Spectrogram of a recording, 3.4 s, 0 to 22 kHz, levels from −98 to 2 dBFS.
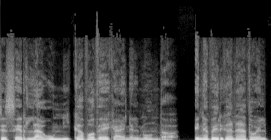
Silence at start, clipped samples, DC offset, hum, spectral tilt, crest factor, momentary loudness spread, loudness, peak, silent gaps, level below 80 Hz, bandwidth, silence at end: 0 s; under 0.1%; under 0.1%; none; -7 dB/octave; 14 dB; 9 LU; -19 LUFS; -4 dBFS; none; -38 dBFS; 16.5 kHz; 0.05 s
